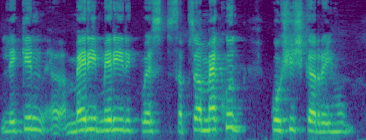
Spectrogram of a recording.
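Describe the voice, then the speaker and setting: Earnest woman, slightly high voice. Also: steady tone, normal speed. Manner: earnest, hesitant with fillers. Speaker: workshop participant. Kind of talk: casual discussion on a call.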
